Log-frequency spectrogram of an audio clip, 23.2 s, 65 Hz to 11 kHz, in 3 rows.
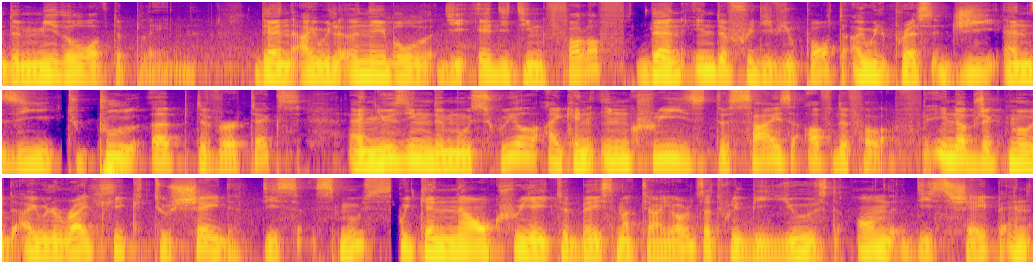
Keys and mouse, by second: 0.0 Tab, 0.4 click, 0.8 alt+middle click, 3.8 click, 5.4 g, 10.1 g, 12.6-13.6 alt+middle drag, 13.8 alt+Tab, 13.9-14.9 middle drag, 17.3-18.0 right drag, 18.5-19.6 alt+middle drag, 21.6 click, 22.2-22.5 drag, 22.7-23.2 drag.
